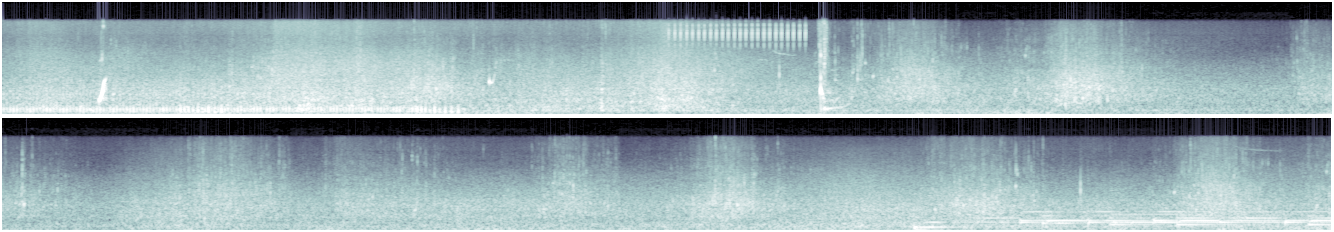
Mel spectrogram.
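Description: Waves wash gently, rising and falling again and again.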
